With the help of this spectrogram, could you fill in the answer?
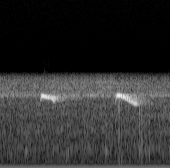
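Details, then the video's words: A male Chestnut-backed Antbird sings at La Selva Biological Station, Costa Rica: two clear, high whistled notes about a second apart, each sliding slightly downward, over a faint background hiss. "Chestnut-backed Antbird song"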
